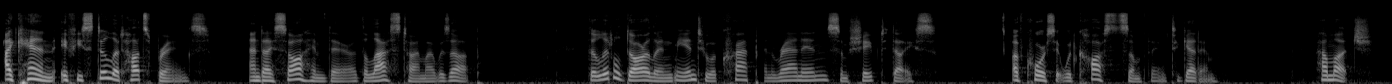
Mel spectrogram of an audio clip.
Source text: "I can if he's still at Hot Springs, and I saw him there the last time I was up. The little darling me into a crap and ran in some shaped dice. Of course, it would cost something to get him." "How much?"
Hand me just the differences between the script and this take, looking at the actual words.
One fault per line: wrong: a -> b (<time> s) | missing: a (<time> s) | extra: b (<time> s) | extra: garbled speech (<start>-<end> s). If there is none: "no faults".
no faults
